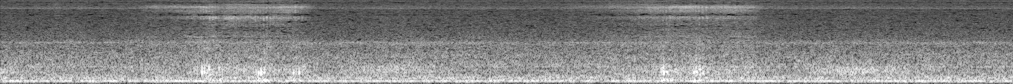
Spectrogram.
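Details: Eight-month-old English Bulldog puppy resting and sleeping on his bed, snoring: faint, soft snoring sounds in two short bursts over a steady low room hum.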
